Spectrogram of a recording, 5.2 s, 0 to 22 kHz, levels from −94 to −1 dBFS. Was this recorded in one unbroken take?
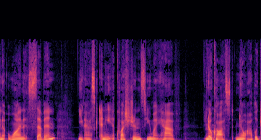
no; 2 cuts; at 1.7 s, 2.3 s

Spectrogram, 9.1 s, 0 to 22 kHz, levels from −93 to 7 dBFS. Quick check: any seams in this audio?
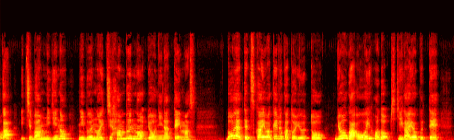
no; 0 cuts

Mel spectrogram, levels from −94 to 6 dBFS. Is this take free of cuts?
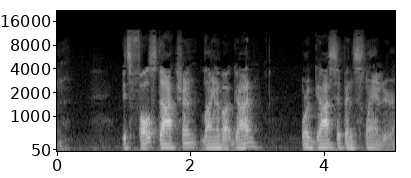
yes; 0 cuts

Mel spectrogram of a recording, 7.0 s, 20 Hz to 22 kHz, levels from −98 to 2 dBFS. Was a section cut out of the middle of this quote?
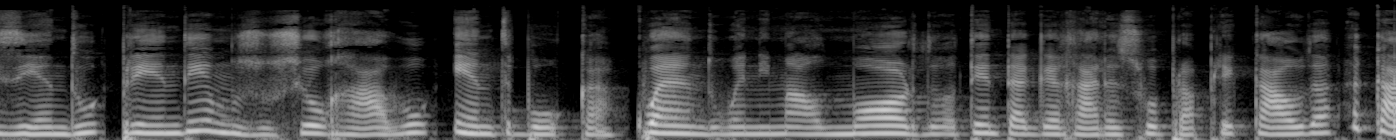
yes; 2 cuts; at 2.6 s, 3.2 s

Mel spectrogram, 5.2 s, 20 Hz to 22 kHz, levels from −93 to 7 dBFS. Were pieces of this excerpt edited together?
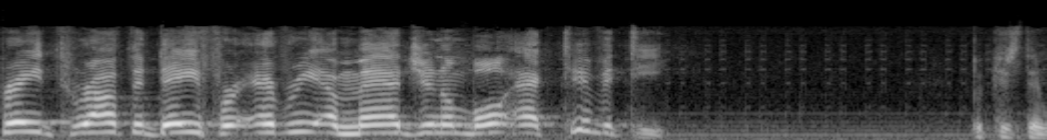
no; 0 cuts

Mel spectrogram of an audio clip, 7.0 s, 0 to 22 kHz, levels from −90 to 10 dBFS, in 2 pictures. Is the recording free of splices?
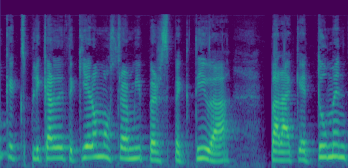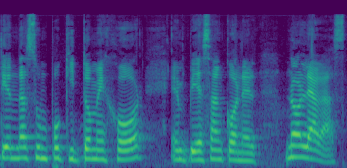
yes; 0 cuts

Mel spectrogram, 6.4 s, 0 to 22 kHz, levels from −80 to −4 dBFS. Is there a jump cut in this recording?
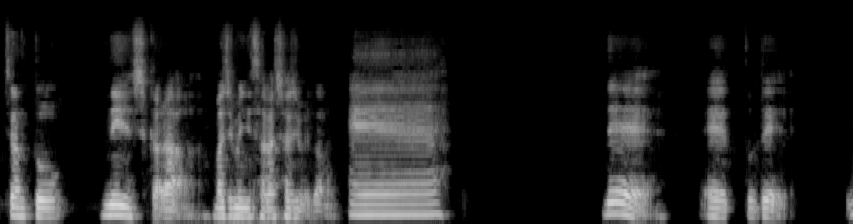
no; 0 cuts

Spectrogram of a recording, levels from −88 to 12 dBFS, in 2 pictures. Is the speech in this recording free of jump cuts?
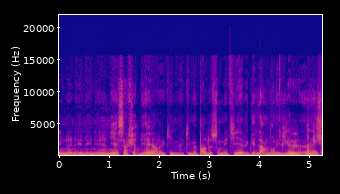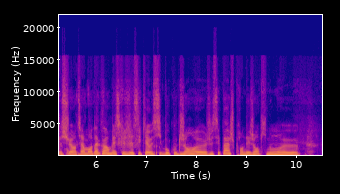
yes; 0 cuts

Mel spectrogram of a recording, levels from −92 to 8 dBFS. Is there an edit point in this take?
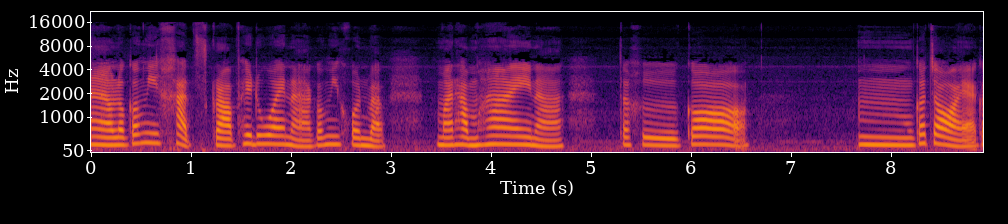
no; 0 cuts

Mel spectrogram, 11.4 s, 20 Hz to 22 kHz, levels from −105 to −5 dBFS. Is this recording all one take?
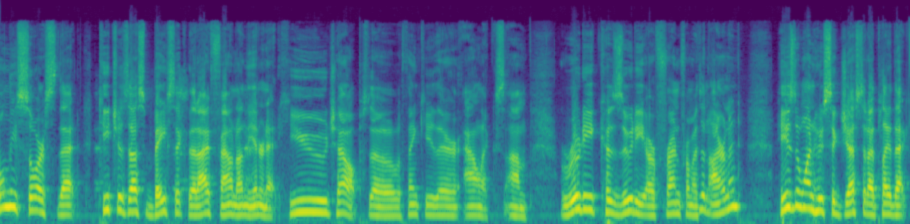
no; 3 cuts; at 1.1 s, 8.7 s, 9.6 s

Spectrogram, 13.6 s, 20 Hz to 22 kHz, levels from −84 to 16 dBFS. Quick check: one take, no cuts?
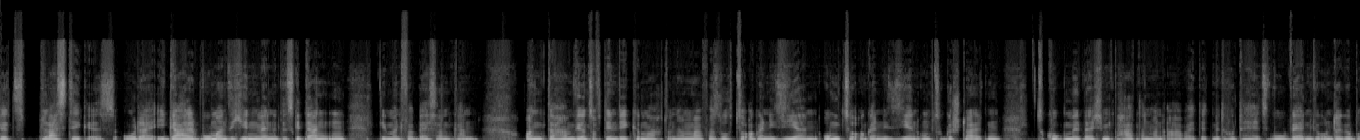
no; 1 cut; at 2.9 s

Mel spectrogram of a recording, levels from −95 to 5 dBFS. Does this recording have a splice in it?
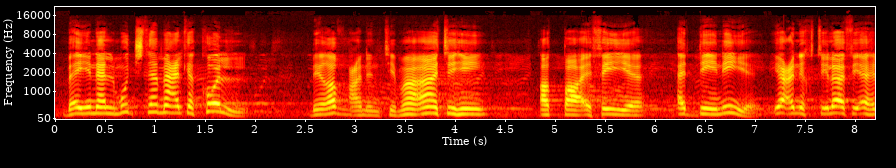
yes; 3 cuts; at 1.2 s, 2.9 s, 6.2 s

